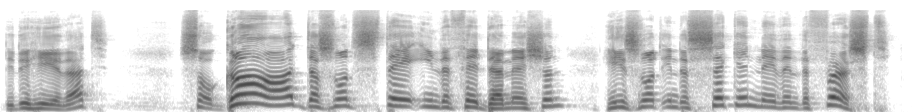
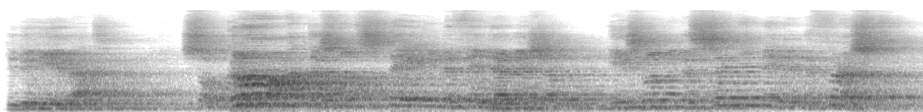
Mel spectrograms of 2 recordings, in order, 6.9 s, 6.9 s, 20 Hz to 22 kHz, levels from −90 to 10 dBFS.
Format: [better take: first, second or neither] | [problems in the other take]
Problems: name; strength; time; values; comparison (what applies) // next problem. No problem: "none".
first | off-mic speech; far // room echo; strong; dies away in 2.2 s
